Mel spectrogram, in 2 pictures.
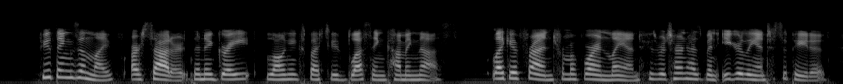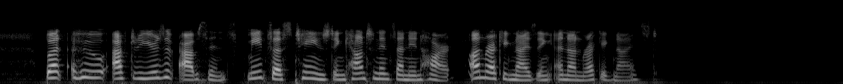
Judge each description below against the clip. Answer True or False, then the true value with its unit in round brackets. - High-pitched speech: True (230 Hz)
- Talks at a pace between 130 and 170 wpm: True (155 wpm)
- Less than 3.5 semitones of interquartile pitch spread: False (3.8 semitones)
